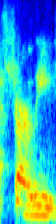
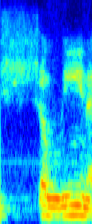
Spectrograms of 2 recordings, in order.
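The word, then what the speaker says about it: Chalene: So not Charlene, Shalene, I believe is how you pronounce her name, Johnson.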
